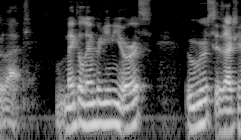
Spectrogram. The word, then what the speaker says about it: Urus: Urus is actually how you pronounce it, by the way, for anyone who doesn't know. For some reason, a lot most people call a Urus, but it's actually called Urus water.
